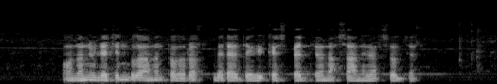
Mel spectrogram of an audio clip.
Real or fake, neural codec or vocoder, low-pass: real; none; 7.2 kHz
